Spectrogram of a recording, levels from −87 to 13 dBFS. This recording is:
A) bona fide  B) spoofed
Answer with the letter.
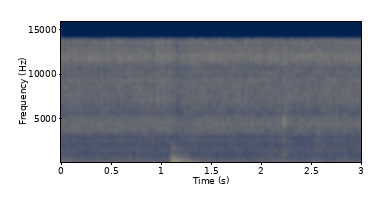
A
